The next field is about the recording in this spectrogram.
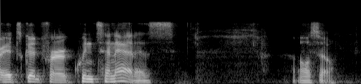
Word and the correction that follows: quinceañera: Am I saying that right? – I think it's quinceañera.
